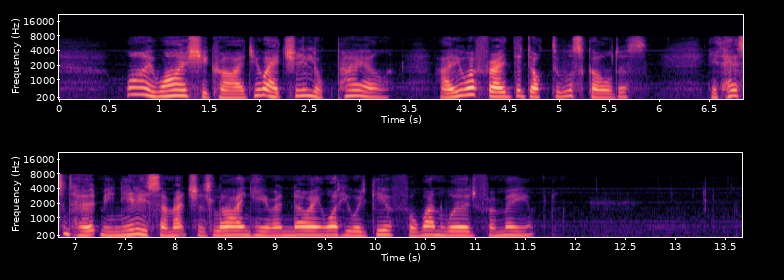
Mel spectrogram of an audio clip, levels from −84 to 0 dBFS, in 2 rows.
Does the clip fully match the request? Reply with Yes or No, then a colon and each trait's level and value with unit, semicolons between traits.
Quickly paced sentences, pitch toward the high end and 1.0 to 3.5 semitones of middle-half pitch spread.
No: average, 160 wpm; high, 195 Hz; average, 3.2 semitones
